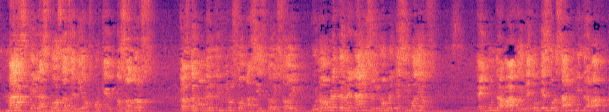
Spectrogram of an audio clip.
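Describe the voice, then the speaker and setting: Mexican preacher, animated sermon, high voice, very echoey hall, distant mic. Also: male voice, noisy background. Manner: animated, conversational, leads call-and-response. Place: church hall.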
